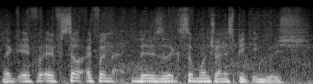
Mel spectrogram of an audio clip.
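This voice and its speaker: Joking male game streamer, dark voice. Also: medium pitch, brisk, faint music behind. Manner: joking, rambling, self-boasting. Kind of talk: casual gameplay commentary.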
